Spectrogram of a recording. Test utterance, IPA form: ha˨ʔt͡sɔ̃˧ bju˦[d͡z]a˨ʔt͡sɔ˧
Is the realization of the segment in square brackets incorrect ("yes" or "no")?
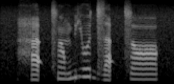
no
